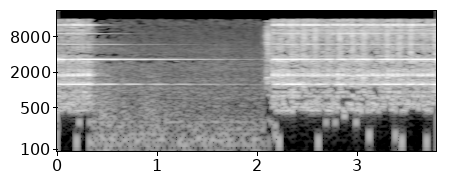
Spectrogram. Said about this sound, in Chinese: 好复古的铃声哦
